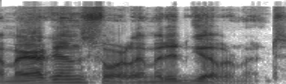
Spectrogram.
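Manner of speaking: very low, put-on, fake sexy voice. Repeating the organization's name back to the other speaker: putting on a sexy voice. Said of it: "that's a sexy voice".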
